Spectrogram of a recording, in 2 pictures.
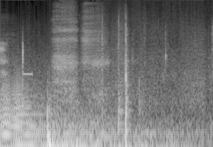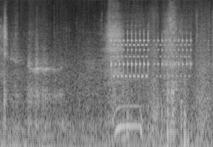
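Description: A mobile phone rings with a bright, electronic melodic ringtone of quick repeated beeping notes, following a stretch of low rumbling and handling noises.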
